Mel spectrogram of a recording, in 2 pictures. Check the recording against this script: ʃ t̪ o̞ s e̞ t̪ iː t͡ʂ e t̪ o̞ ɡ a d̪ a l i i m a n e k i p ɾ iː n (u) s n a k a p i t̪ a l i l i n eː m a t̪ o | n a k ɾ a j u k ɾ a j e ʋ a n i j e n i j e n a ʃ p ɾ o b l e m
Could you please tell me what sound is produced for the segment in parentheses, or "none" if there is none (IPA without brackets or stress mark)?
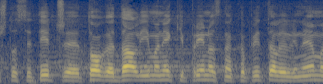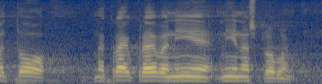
o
